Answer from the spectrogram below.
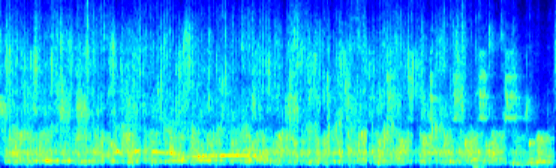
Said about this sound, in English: Let's give a round of applause for our poets.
